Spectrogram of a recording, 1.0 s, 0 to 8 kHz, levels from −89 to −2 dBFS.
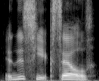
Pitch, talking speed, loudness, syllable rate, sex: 195 Hz, 240 wpm, -16 LUFS, 6.7 syllables/s, female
